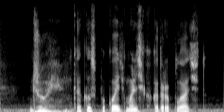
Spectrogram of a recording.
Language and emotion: Russian, neutral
